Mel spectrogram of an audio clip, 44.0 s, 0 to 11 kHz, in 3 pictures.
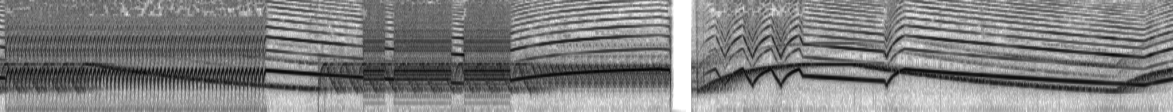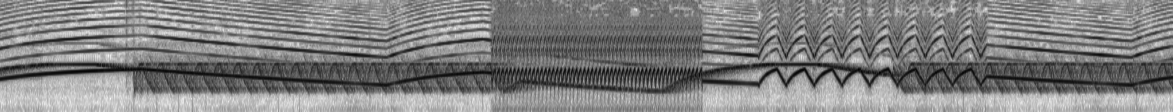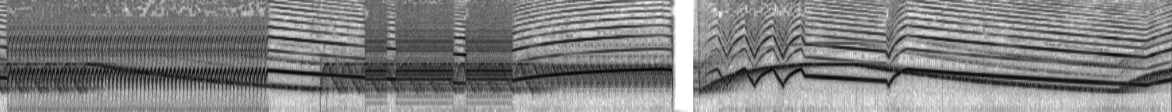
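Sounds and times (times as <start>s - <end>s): harsh buzzing siren blasts: 0.0s - 43.9s
police siren wailing and yelping: 0.0s - 43.9s.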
